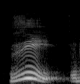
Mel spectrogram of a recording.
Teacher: ऋ के उच्चारण के लिए आपको मूर्धा का सहारा लेना पड़ेगा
